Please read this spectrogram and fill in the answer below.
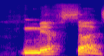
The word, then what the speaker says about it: Mifsud: Mifsud. Split it right in half. M-I-F-S-U-D.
